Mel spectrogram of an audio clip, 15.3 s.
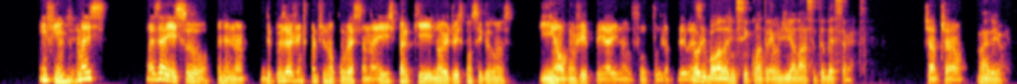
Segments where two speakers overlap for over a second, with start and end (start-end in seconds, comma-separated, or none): none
